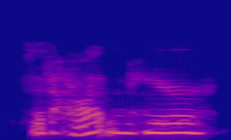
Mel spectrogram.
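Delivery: high, small, unwell question; weakly. A narrator's reading. Claire, about to be sick, asks the table, weakly. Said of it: "she said weakly".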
